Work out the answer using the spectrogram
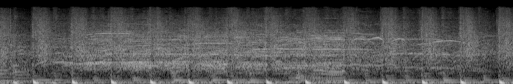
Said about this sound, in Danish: Det vi hører, det er Svend Gavn på Stortrum.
